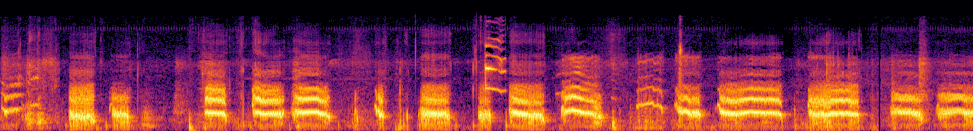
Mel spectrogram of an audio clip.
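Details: Domestic cats meowing nonstop: a dense run of low, drawn-out, wavering meows, some rising and falling, following one another with barely a pause for about fifteen seconds, with one brief higher squeal near the middle.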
